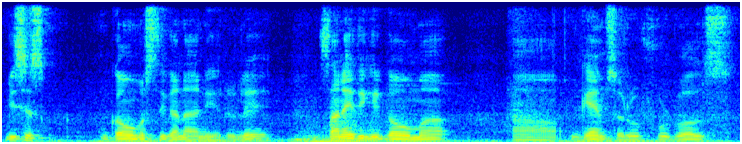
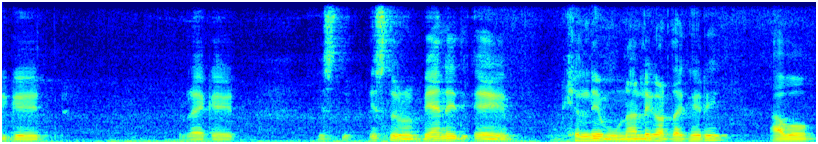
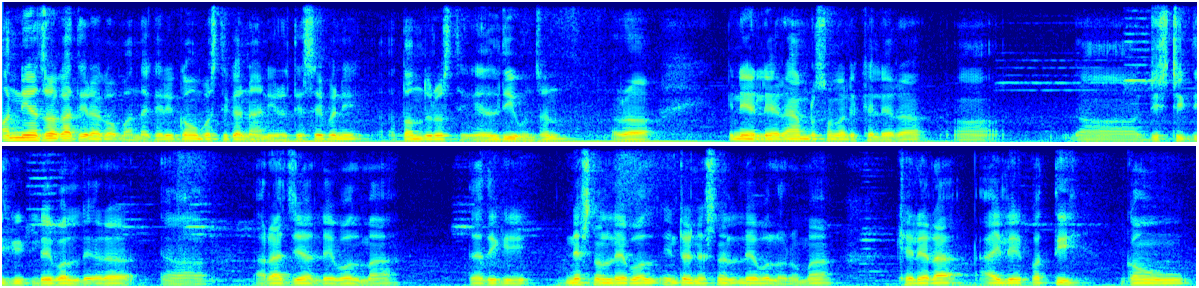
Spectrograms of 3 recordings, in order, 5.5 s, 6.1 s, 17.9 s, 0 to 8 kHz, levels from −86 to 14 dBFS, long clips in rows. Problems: constant background noise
